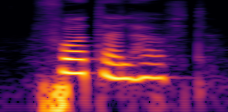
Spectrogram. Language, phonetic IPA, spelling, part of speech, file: German, [ˈfɔɐ̯tʰaɪ̯lˌhaftʰ], vorteilhaft, adjective, De-vorteilhaft.ogg
- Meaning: advantageous, favorable, beneficial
